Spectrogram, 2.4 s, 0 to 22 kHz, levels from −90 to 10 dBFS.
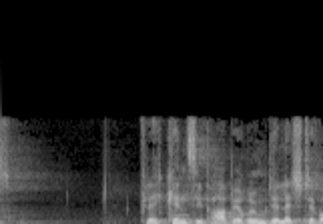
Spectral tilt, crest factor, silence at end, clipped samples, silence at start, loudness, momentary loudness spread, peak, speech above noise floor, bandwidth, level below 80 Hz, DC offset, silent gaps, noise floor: -4.5 dB/octave; 18 dB; 0 s; under 0.1%; 0 s; -18 LUFS; 13 LU; -2 dBFS; 36 dB; 11 kHz; -64 dBFS; under 0.1%; none; -54 dBFS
